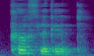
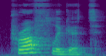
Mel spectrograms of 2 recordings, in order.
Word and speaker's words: profligate: Let me actually hear how to say this. Profligate. Profligate. Profligate. That's not how I would have pronounced it.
